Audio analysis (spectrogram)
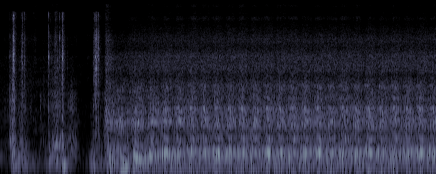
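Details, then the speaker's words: Common rail diesel (demo on a Multijet-type engine) with air mass sensor reading near zero; clicks then steady even cranking that never fires: crank no start from missing airflow signal. "you switch off and on your engine and now it does not start which of the parameters is wrong"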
